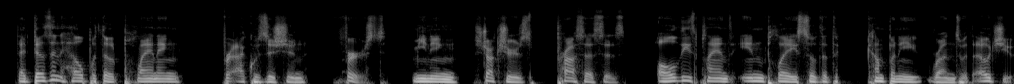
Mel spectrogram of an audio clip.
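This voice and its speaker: A man with a Canadian accent speaks in a plain, everyday voice with ordinary pitch variation, in a dry, close sound with no echo on a very clean recording with a silent background. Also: medium pitch for a man, fairly slow pace. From Canada. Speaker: podcast host. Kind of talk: podcast episode wrap-up. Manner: casual, conversational.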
